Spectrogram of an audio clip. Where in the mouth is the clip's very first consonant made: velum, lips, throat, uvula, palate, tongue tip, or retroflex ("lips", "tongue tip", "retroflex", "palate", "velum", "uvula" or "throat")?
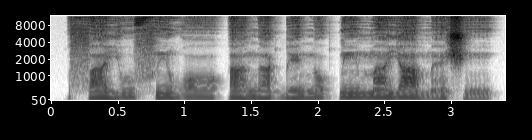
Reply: lips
